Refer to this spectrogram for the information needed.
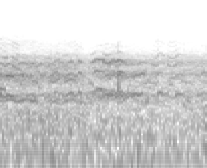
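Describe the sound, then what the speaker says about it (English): Corellas call by the Murray River, making harsh, honking squawks that overlap in a faint flock chorus at some distance, with one louder call standing out near the middle. "The corellas are everywhere and they're making noise, as you can hear in the background."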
